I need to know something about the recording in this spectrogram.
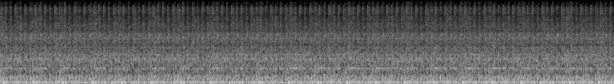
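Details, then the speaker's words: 1977 Sears 16/6 garden tractor with twin-cylinder Onan engine after carb rehab, homemade plug wires, used points and original GT18 coil, old fuel unchanged: low, even putter at steady speed, no misses, knocks or hunting; running normally. "Made some plug wires for this thing and just kind of slapped it together, and it runs pretty good."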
